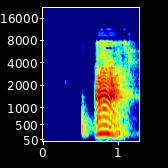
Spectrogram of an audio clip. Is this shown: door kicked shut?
no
